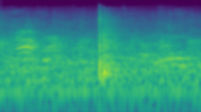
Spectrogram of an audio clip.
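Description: A baseball smacks sharply into a catcher's mitt.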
